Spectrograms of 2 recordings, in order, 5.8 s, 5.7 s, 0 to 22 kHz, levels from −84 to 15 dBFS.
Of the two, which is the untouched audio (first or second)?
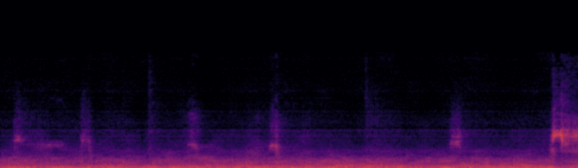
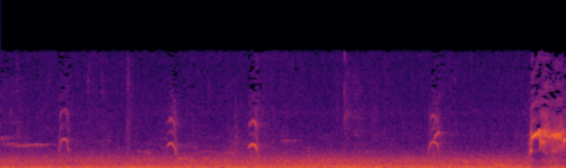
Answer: second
